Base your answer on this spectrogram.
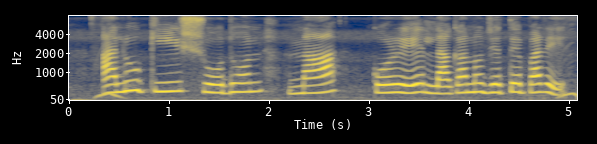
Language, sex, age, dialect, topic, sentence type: Bengali, male, 18-24, Rajbangshi, agriculture, question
